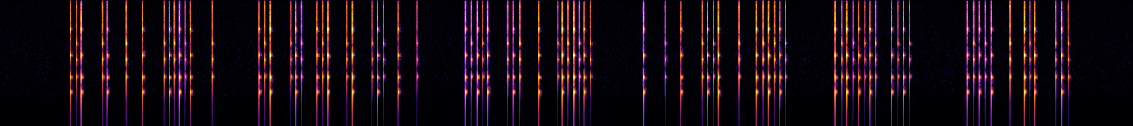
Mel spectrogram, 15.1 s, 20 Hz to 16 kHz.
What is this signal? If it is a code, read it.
Morse code, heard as a telegraph sounder, hand-sent with a straight key, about 16 wpm. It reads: WX RPT FB TKS HI UR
